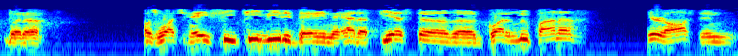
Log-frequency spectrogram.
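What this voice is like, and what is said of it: Rough, unwell-sounding voice. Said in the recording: “My voice is a little messed up. I've been sick”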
